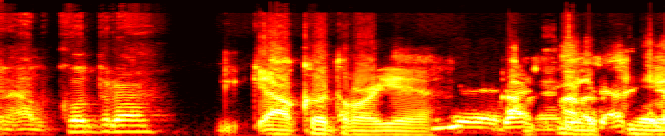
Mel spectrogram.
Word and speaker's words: al-Qudra: You said al-Qudra?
